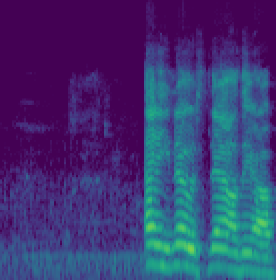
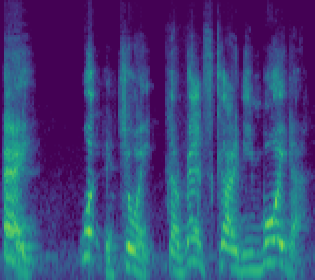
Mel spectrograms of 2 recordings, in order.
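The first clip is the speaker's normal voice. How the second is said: New York thug; 5 dB louder than usual. Acted. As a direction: play a Brooklyn goon. Thug character voice.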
